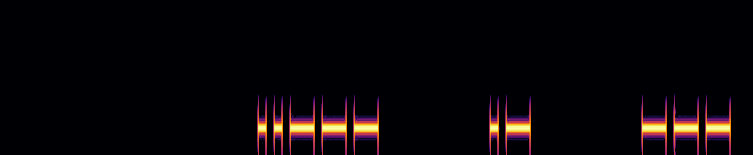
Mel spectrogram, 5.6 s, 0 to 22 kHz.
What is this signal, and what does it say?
Morse code, heard as a keyed tone, about 20 wpm, spaced as for 8 wpm, 690 Hz. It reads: 2AO
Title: 081 Lesson 14e - Number 2 - Three Characters 20wpm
